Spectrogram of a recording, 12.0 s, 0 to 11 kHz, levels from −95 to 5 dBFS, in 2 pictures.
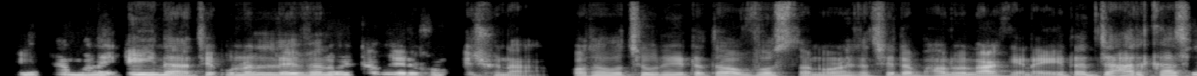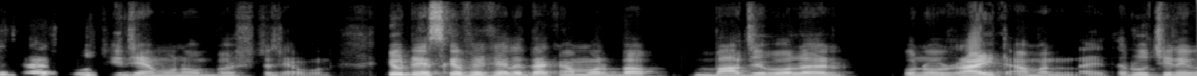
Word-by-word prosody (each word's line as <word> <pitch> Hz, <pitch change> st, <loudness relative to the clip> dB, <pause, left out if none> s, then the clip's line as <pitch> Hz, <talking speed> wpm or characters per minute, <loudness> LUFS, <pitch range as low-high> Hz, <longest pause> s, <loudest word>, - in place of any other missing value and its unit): এটা 170 Hz, +4 st, -5 dB
মানে 180 Hz, -, +3 dB
এই 185 Hz, -, +8 dB
না -, -, +5 dB
যে -, -, 0 dB
উনার 120 Hz, +1 st, 0 dB
লেভেল 120 Hz, +6 st, +3 dB
ওইটা 135 Hz, -, -3 dB
এরকম 120 Hz, -1 st, -1 dB
কিছু -, -, -8 dB
না। -, -, -5 dB, 0.3 s
কথা 115 Hz, +5 st, -2 dB
হচ্ছে 155 Hz, 0 st, -4 dB
উনি 125 Hz, -, -4 dB
এটাতে 120 Hz, +3 st, -4 dB
অভ্যস্ত 120 Hz, +2 st, -3 dB
নন, 85 Hz, -, -5 dB
ওনার 95 Hz, +2 st, -4 dB
কাছে 110 Hz, -, -8 dB
এটা 110 Hz, -, -2 dB
ভালো 100 Hz, 0 st, -2 dB
লাগে 95 Hz, +3 st, +2 dB
নাই। -, -, -2 dB
এটা 210 Hz, +3 st, -3 dB
যার 175 Hz, +5 st, +1 dB
কাছে 185 Hz, 0 st, -1 dB
যার 140 Hz, 0 st, +4 dB
রুচি 140 Hz, -2 st, -5 dB
যেমন, 100 Hz, -2 st, 0 dB
অভ্যাসটা 95 Hz, 0 st, -9 dB
যেমন। -, -, -12 dB, 0.3 s
কেউ 185 Hz, -, +7 dB
Nescafe 180 Hz, -1 st, +5 dB
খেলে 165 Hz, -1 st, +3 dB
তাকে 140 Hz, -1 st, +3 dB
আমার 130 Hz, -1 st, 0 dB
বাপ 110 Hz, 0 st, +3 dB, 0.4 s
বাজে 100 Hz, +2 st, +3 dB
বলার 105 Hz, -1 st, +3 dB, 0.4 s
কোন 115 Hz, -1 st, -4 dB, 0.2 s
রাইট 120 Hz, 0 st, +7 dB
আমার 90 Hz, -1 st, -5 dB
নাই। -, -, -9 dB
তো -, -, -20 dB
রুচি 115 Hz, +3 st, -1 dB
নেই 115 Hz, -, 0 dB
120 Hz, 230 wpm, -23 LUFS, 105-145 Hz, 0.4 s, এই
